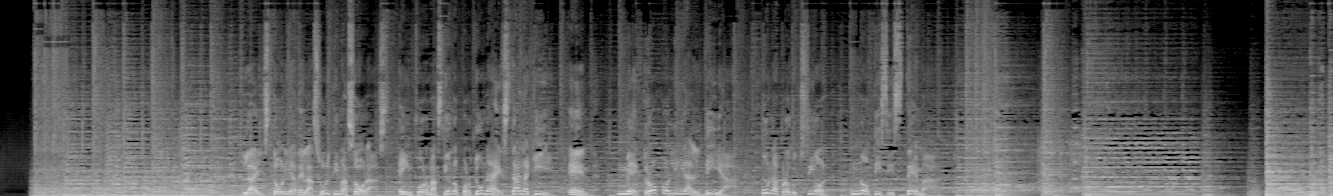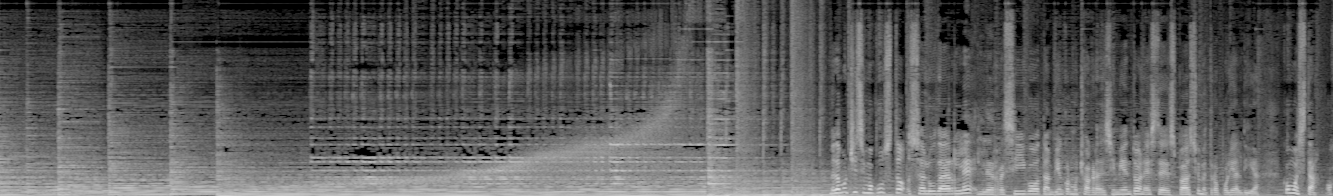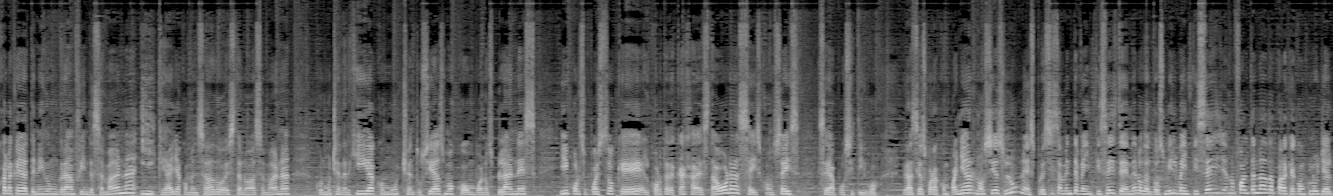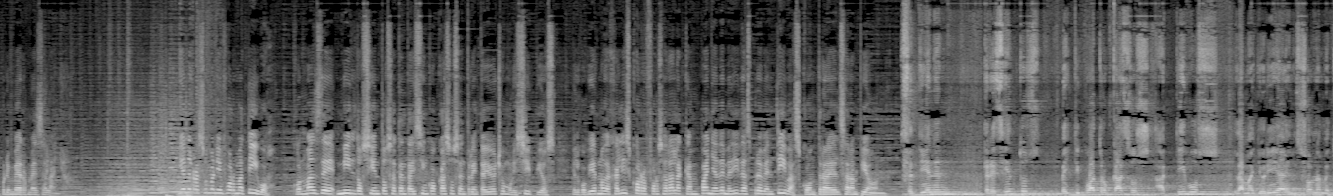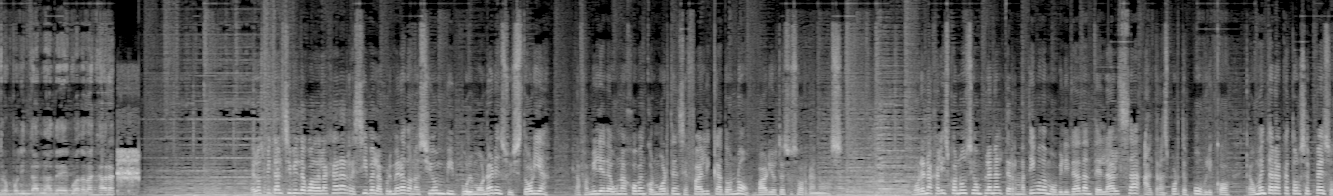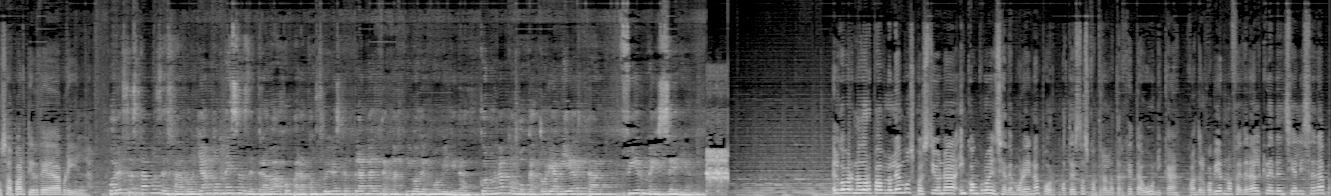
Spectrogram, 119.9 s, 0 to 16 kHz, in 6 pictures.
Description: Primera hora del programa transmitido el 26 de Enero de 2026.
